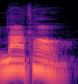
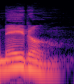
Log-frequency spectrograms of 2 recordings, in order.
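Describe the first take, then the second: First: It is said with a British accent, crisp t. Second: It is said with an American accent, flapped t. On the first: "영국식 발음은" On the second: "미국식 발음은"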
